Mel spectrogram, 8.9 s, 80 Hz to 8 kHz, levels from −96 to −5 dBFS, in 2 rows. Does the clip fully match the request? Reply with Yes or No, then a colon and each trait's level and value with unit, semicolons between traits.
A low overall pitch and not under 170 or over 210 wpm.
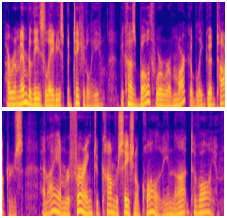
No: low, 130 Hz; slow, 135 wpm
